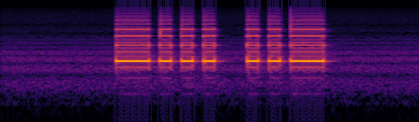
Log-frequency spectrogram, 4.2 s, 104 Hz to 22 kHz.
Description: Morse code, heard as electronic beeps, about 11 wpm, 1500 Hz. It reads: BU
